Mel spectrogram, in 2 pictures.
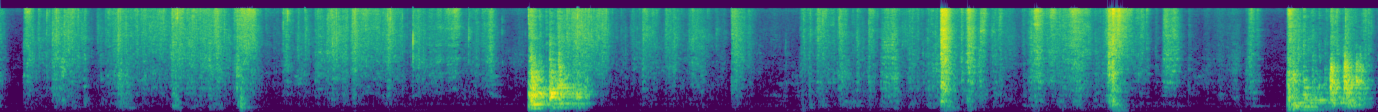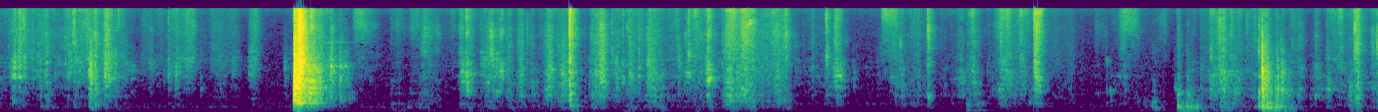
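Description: Plastic wrapping crinkling and cardboard packing being handled and lifted out of a printer box, in irregular rustling bursts with several louder crinkles. A sharp knock a little past halfway is the loudest sound.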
